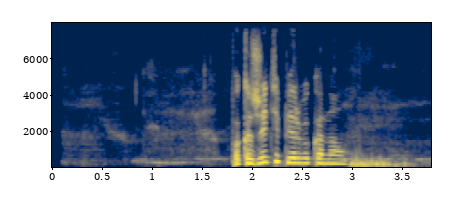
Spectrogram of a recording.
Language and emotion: Russian, neutral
